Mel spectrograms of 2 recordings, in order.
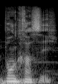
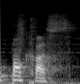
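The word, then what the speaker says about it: pancrace: le plus atypique le pancrassé N il est même pas foutu de prononcer correctement le mot Pancras c'est pas pancrass c'est c'est Pancras le nom vous dit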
